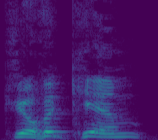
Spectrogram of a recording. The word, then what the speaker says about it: Joachim: We are here today with Joey Kim. I first just learned how to pronounce the damn guy's name.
